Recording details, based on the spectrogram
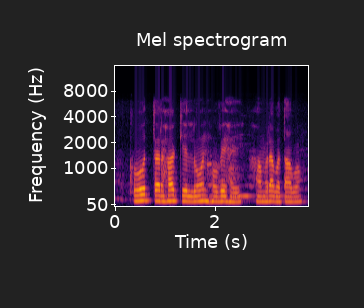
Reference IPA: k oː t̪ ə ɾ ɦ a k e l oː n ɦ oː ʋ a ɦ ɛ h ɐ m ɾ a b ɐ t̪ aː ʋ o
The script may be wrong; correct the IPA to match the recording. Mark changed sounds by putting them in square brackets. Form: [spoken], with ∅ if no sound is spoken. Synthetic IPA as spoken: k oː t̪ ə ɾ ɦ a k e l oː n ɦ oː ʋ [e] ɦ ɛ h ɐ m ɾ a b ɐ t̪ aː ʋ o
